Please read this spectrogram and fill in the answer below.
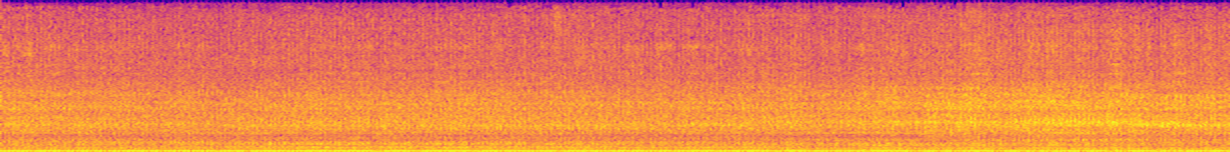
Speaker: the bike is now pretty loud it's not obnoxiously loud but it's loud so let's see if we can start her up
